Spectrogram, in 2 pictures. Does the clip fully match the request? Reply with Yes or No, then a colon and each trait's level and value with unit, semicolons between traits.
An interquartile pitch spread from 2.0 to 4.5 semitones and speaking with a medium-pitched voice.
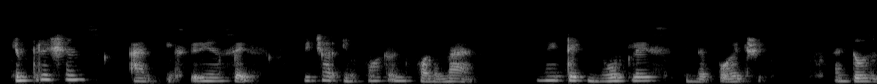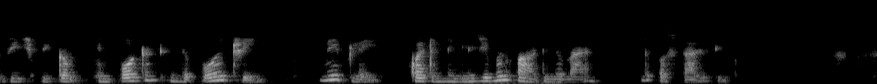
No: average, 5.2 semitones; medium, 155 Hz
